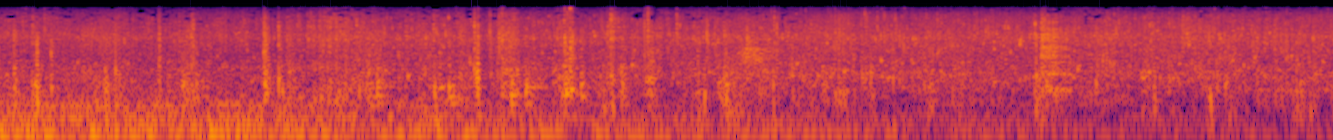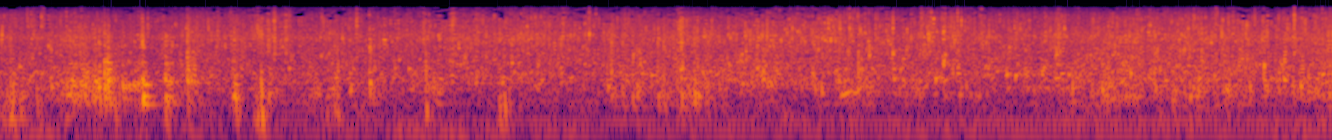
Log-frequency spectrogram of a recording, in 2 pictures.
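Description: Shallow creek water trickling over rocks, with scattered knocks and light splashes throughout.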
